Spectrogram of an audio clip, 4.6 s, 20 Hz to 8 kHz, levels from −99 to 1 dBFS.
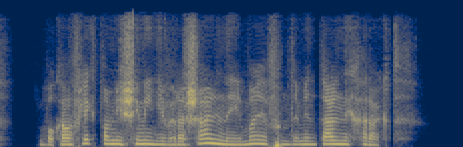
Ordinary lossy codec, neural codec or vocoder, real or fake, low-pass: AAC, 32 kbps; codec, 16 kHz, about 1 kbps, DyCAST, with the encoder's durations; fake; 7.2 kHz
